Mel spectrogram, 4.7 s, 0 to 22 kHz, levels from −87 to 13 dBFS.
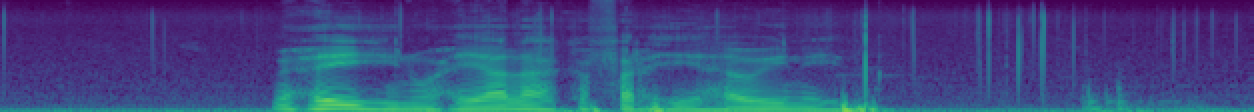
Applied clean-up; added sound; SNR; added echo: none; Crackle; 13 dB; none.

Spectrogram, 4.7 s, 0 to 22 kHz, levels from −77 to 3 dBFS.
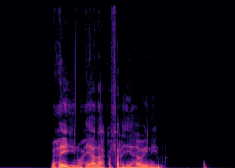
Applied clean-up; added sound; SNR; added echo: neural mask model DeepFilterNet 3.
